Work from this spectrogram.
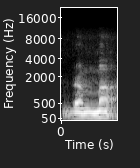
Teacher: There is no hakara sound when I say Brahma. Hakara sound not there.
